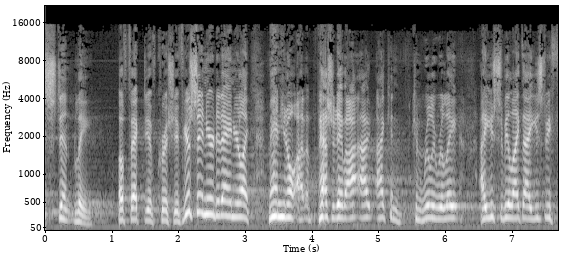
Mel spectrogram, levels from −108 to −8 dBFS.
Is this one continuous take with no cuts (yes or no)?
yes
